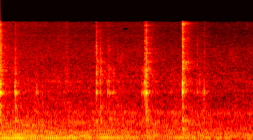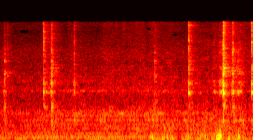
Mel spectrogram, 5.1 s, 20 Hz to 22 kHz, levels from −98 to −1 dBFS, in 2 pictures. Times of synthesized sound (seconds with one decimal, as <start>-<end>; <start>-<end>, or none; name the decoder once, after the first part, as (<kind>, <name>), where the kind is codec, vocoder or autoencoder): none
